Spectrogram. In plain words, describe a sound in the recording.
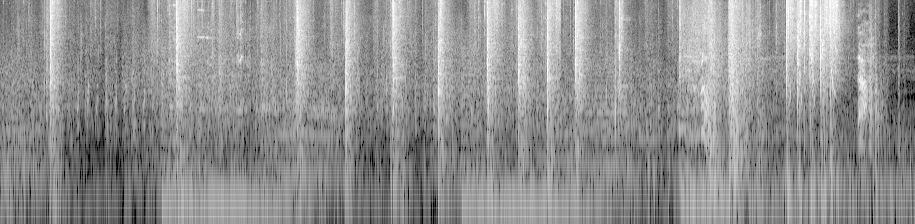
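Heavy blows land with sharp thuds, one after another.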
